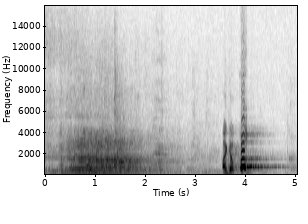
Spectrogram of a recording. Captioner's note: surprised shriek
